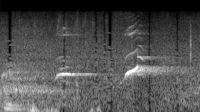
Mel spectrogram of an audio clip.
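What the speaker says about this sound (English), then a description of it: "the old Tennessee Reds whistling." A Tennessee Red quail's clear whistled call, a short flat note followed by a rising one, close by against quiet background.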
